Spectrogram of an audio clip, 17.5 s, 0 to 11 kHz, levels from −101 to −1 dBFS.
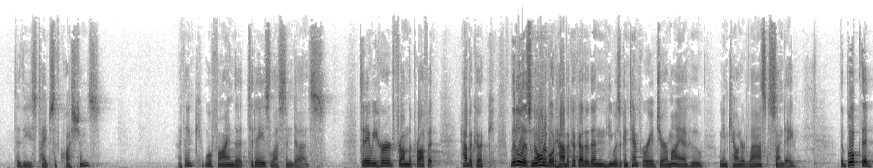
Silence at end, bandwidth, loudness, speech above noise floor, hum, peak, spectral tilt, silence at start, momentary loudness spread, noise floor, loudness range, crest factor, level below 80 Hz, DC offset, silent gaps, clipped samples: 0 s; 9.8 kHz; -16 LUFS; 46 dB; none; 0 dBFS; -7.5 dB/octave; 0.35 s; 16 LU; -61 dBFS; 13 LU; 16 dB; -54 dBFS; under 0.1%; none; under 0.1%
